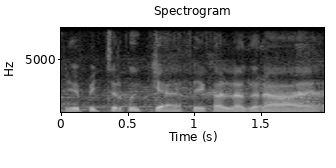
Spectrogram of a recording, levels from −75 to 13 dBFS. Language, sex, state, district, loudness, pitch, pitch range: Hindi, male, Maharashtra, Mumbai Suburban, -16 LUFS, 125 Hz, 120-135 Hz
